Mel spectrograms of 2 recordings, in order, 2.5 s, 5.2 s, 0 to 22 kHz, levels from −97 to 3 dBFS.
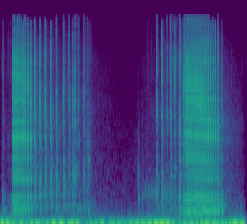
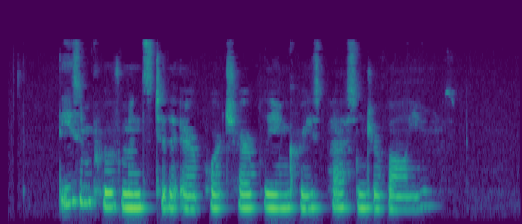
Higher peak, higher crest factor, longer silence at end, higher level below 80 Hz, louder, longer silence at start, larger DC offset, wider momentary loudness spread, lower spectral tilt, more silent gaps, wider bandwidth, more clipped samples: first, -6 dBFS vs -14 dBFS; first, 26 dB vs 18 dB; second, 0 s vs 0.75 s; first, -44 dBFS vs -84 dBFS; about the same, -32 LUFS vs -31 LUFS; second, 0 s vs 0.6 s; neither; first, 19 LU vs 10 LU; second, -1.5 dB/octave vs -5.5 dB/octave; neither; first, 17 kHz vs 11.5 kHz; neither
